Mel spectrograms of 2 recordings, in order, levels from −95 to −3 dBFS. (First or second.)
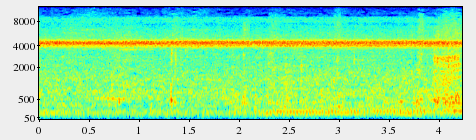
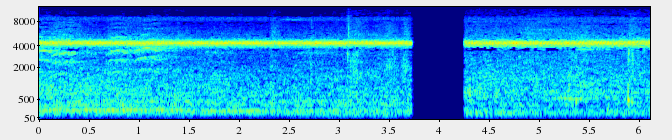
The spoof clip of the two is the first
